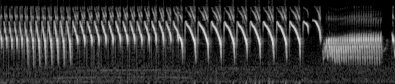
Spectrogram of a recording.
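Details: Canary performing a long chirping roll meant to encourage other canaries to sing: dense rapid trill of high falling notes gradually slowing and spreading out, ending in a brief buzzy burst.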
